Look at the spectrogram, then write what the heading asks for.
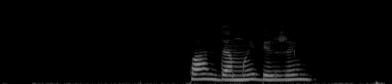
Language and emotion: Russian, neutral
